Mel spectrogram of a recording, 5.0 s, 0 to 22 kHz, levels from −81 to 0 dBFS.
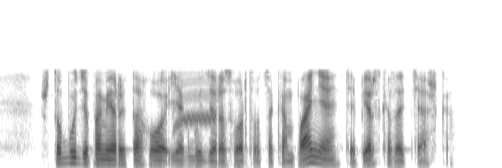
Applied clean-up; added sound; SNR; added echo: none; Alarm; 13 dB; none.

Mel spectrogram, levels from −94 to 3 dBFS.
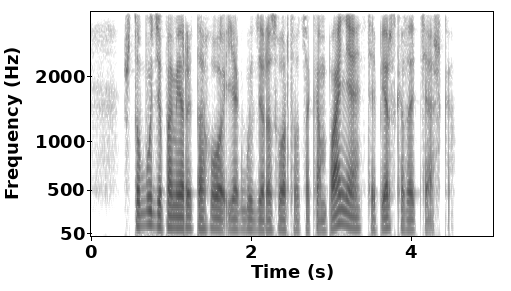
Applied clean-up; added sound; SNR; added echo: neural separator model SepFormer WHAM!.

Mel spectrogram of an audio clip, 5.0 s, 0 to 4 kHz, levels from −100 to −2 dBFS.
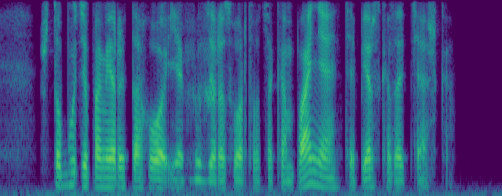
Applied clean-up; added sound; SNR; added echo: neural diffusion model UNIVERSE++.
